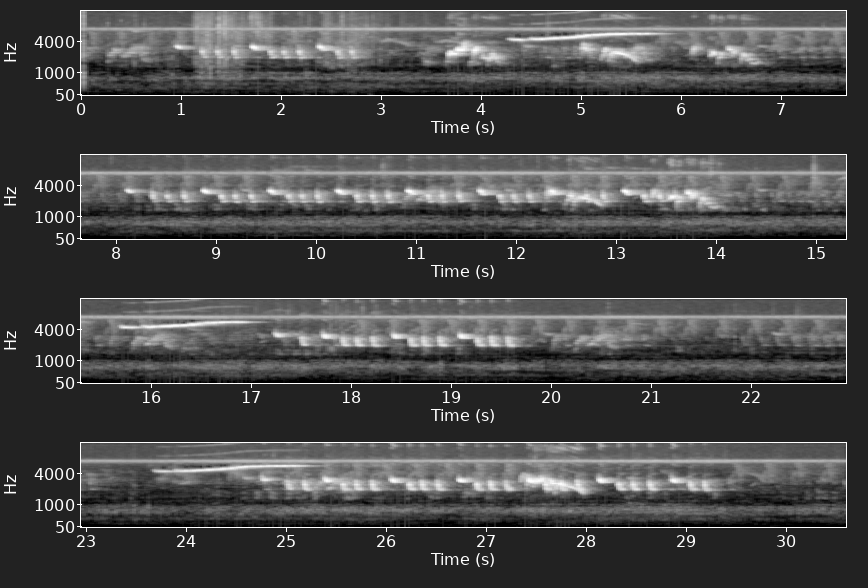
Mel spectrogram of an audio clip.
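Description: Red-whiskered bulbul singing in several bouts with pauses between them: rising whistles and quick runs of short, repeated notes.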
